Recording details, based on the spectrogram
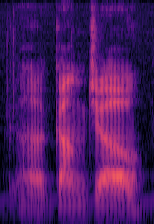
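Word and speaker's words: Guangzhou: Caesar has moved into gang Joo another Chinese name again I I'm not an expert on Chinese pronunciation at all but the zh sound is pronounced like a j or close to it as close as we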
